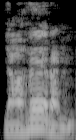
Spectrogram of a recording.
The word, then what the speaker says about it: 야훼: 야훼라는 발음이에요. 근데 그 야훼를 영어권에서는 제호바라고 번역을 했고 그 제호바를 그대로 한국어로 이렇게 음을 바꿔서 부를 때 여호와라는 말을 쓴 거예요.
